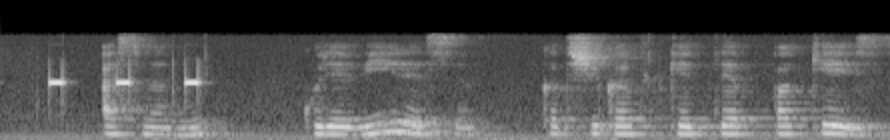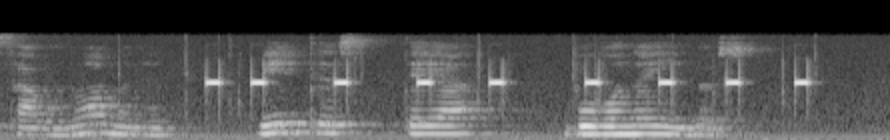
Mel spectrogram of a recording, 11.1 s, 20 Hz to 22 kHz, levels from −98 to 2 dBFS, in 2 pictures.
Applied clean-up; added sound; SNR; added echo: none; Telephone; -3 dB; reverberation time 0.7 s.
